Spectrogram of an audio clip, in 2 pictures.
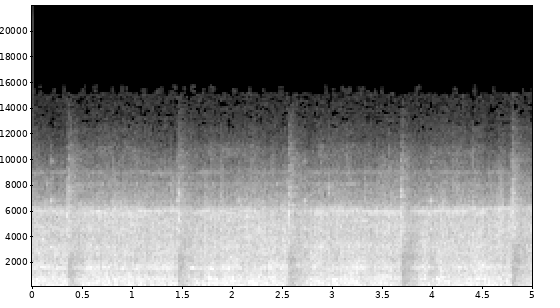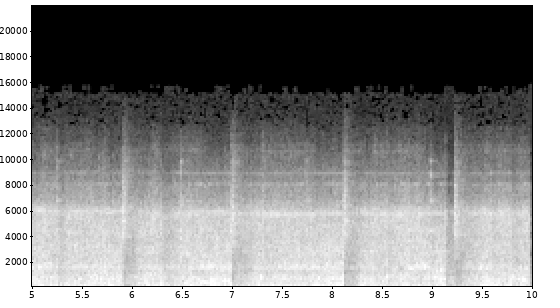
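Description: A machine roars loudly and steadily.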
